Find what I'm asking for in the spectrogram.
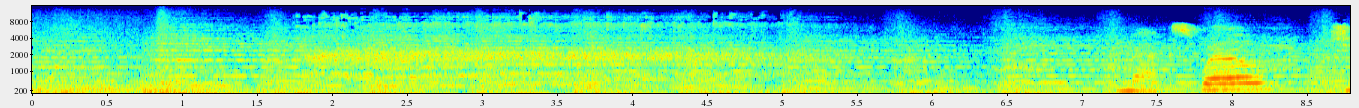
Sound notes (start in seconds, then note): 0.7 cheering and applauding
